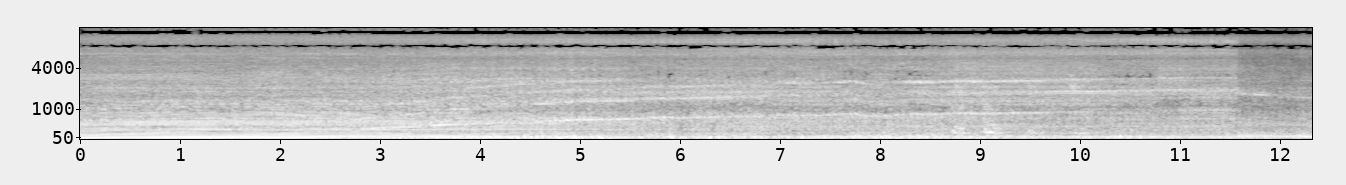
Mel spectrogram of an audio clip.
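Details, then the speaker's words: Honda Beat FI automatic scooter while riding: a rough whine rising and falling with road speed over the engine drone, not audible at idle. It comes from worn final drive (ratio) gears, possibly related to a leak. "jadi suaranya begitu Ya pokoknya suaranya Kasar banget jadi kalau posisi langsam itu enggak kelihatan ya suaranya Jadi pas jalan itu kayak gitu tadi Kasar banget nah itu adalah rasio nangis ya"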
